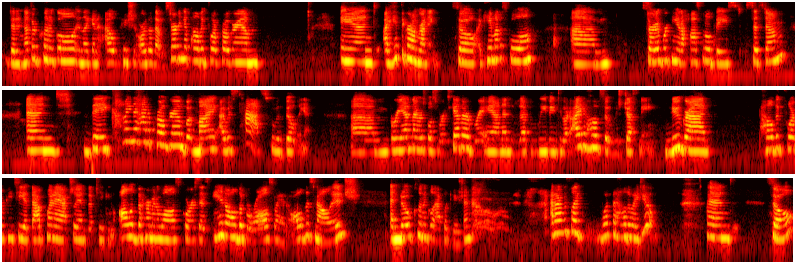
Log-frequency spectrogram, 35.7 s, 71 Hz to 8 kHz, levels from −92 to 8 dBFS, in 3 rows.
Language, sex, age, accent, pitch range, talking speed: English, female, 10-29, American, 255-300 Hz, 195 wpm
